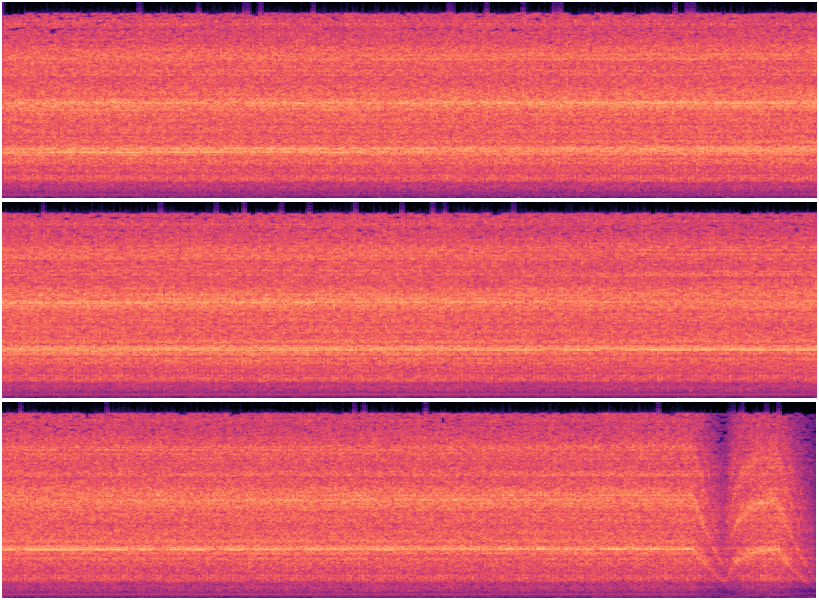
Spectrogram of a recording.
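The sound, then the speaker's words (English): A blender whirs a red bell pepper dip with onion powder until smooth, giving a loud, continuous high-pitched motor whine with a low hum beneath that holds steady and then briefly wavers at the very end. “I'm gonna stick the top on, give this a nice blend, nice and smooth.”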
